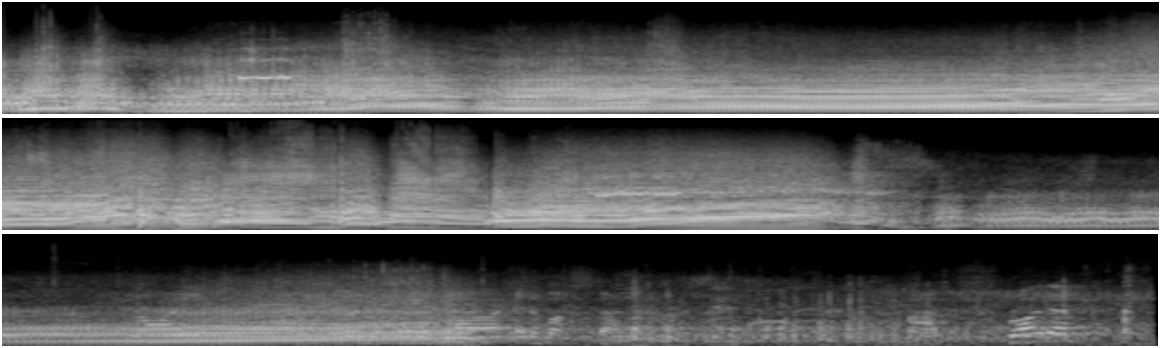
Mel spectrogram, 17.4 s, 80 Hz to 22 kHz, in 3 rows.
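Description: A 900-horsepower supercar on a circuit during a track weekend, its engine revving loud and high before the note sweeps down as it passes. Quieter engine noise follows, with a commentator talking throughout.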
